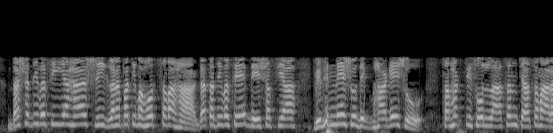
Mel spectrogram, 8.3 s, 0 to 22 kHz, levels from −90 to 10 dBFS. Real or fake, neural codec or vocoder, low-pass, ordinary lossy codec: real; none; 3.6 kHz; none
